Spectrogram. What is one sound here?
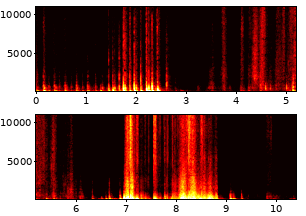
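Fingers tap and rub a hollow metal object close to a microphone.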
